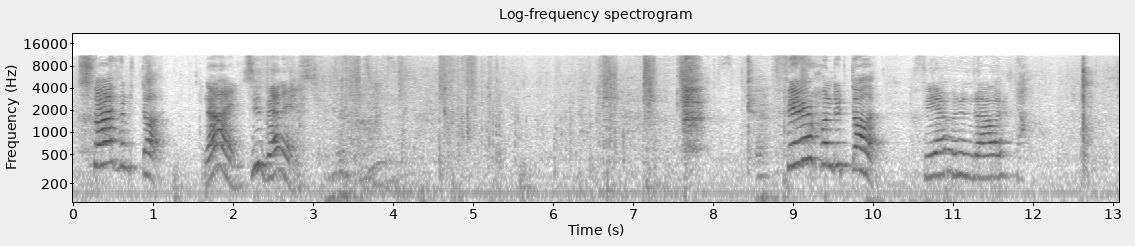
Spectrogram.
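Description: A young man speaks theatrically on a stage, heard from a distance.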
